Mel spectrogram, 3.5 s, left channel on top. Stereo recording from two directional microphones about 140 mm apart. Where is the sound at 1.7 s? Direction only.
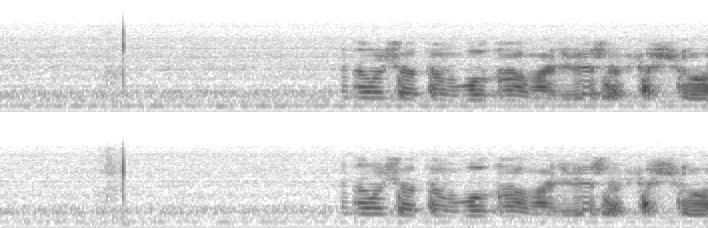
35° right (ahead or behind).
